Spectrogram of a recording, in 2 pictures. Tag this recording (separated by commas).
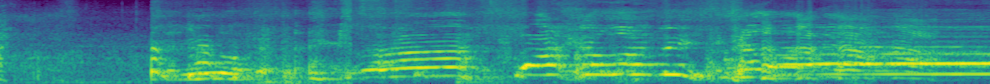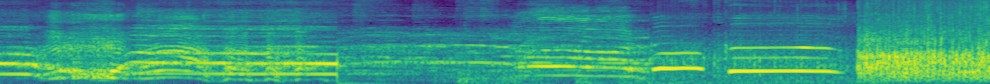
Speech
